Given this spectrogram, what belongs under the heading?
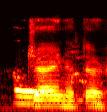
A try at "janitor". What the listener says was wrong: Bukan J, tapi pakai D. Janitor. Janitor. Janitor.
